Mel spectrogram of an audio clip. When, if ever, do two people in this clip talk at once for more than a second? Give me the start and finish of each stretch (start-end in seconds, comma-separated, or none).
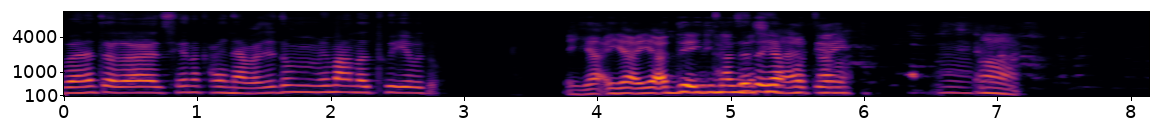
none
